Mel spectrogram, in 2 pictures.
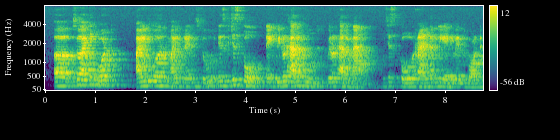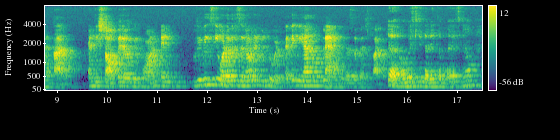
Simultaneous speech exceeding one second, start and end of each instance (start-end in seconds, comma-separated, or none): none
